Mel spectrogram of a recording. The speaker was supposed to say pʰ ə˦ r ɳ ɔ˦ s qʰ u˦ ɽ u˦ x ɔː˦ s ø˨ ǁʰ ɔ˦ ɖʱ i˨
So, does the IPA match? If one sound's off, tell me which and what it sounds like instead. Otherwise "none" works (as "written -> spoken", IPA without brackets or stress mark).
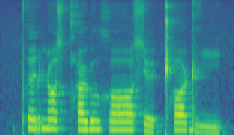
none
